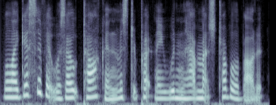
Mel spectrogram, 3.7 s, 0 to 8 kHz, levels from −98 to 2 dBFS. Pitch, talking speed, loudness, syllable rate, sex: 215 Hz, 260 wpm, -17 LUFS, 5.5 syllables/s, female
